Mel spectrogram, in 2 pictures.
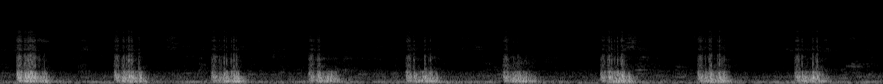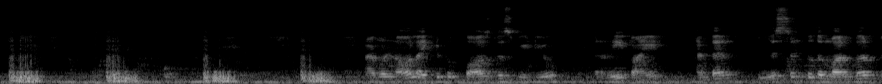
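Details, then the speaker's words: Ejection systolic murmur of valvular aortic stenosis, played for contrast with the late systolic murmur of mitral valve prolapse. "Do not mix this murmur with that of ejection systolic murmur of valvular aotosis. And you can listen to the murmur now."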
